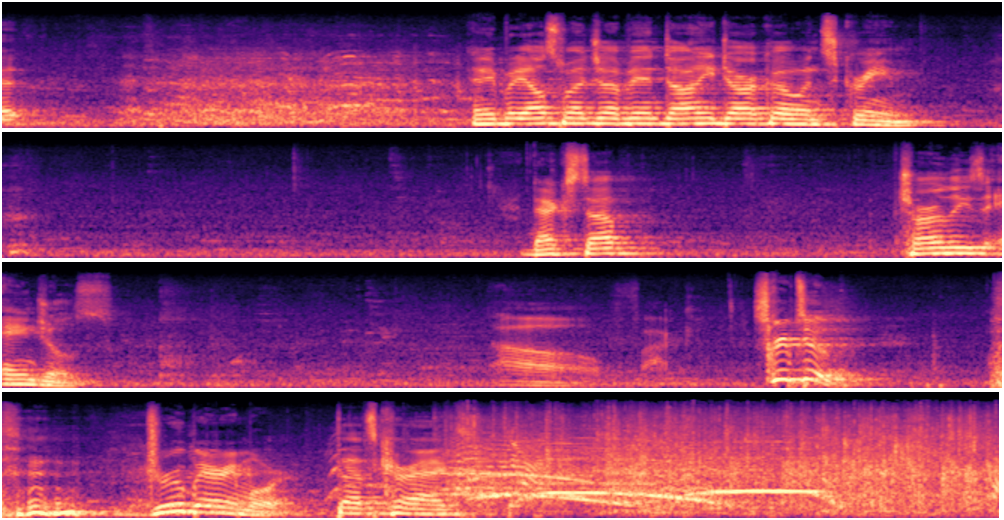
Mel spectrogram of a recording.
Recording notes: Live from Cobb's Comedy Club in San Francisco.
